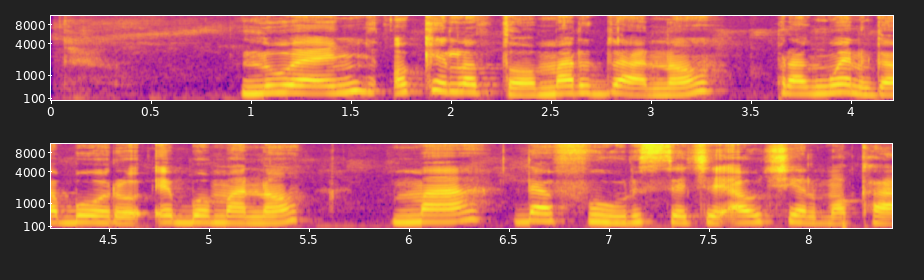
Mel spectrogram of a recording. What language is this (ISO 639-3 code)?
luo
